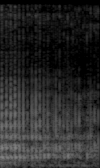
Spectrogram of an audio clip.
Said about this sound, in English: Okay, that's a doorstop. Sure. That's like somebody going... Or a car, but we'll do the doorstop. Yeah, doorstop makes more sense, because it's like the springy one.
